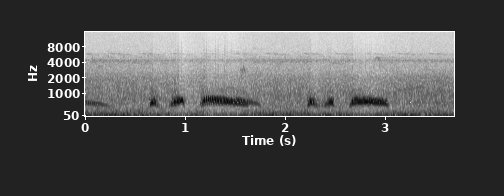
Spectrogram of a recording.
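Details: Spotted dove cooing, a recording for luring wild doves: low hollow coos in short phrases, a quick double note followed by a long drawn, slightly falling coo, repeated twice, over steady low background hum.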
